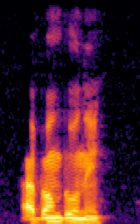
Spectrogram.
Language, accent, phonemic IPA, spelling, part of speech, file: French, France, /a.bɑ̃.dɔ.nɛ/, abandonnaient, verb, LL-Q150 (fra)-abandonnaient.wav
- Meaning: third-person plural imperfect indicative of abandonner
